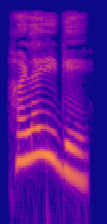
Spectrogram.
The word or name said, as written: ಹಲಯೋಗ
